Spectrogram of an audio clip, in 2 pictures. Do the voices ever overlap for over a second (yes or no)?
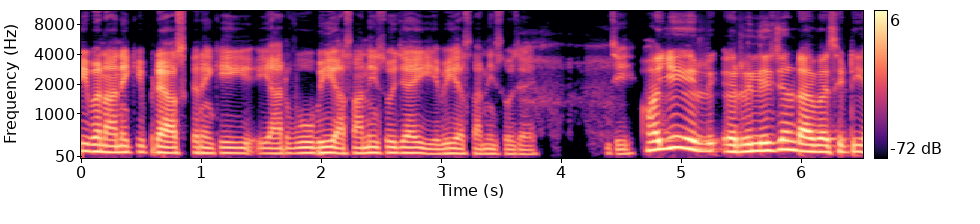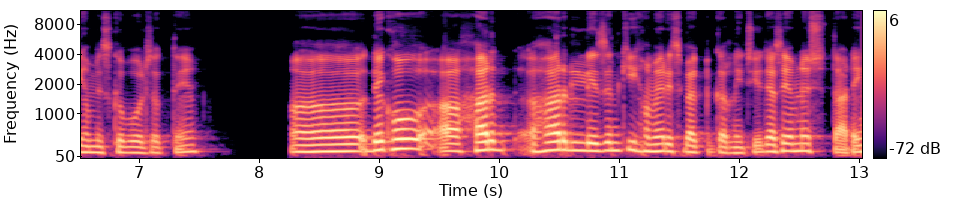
no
